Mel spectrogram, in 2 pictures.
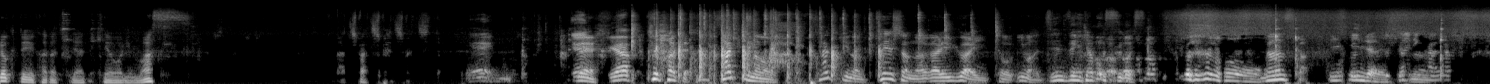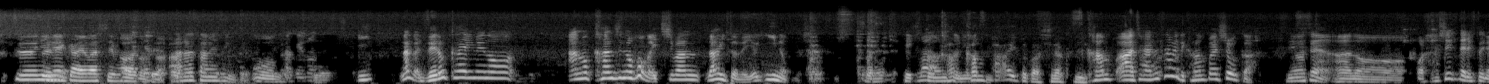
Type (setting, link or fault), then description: fault, background noise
